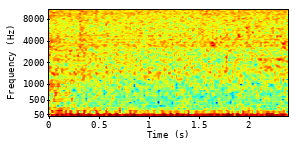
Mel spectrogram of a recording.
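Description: Steady, continuous water noise, a dense wash of rushing and splashing with a low rumble underneath, like flowing water at a waterside. No voices.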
